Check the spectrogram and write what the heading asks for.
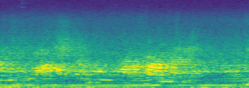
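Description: Muffled, low-quality speech of a care worker picked up by a hidden camera, over a steady low hum.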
